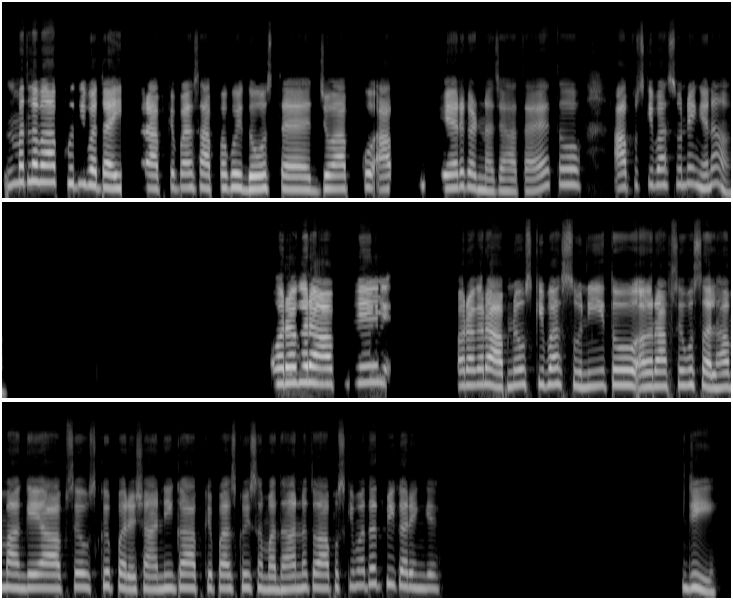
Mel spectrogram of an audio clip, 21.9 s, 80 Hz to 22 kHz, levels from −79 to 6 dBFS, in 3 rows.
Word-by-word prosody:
मतलब 350 +1 +3
आप 340 -1 +5
खुद 320 -2 -4
ही 305 - -1
बताइए 245 -2 +5
अगर 245 +1 -2
आपके 235 +2 -2
पास 250 0 -1
आपका 245 0 -1
कोई 250 0 +1
दोस्त 225 +1 +1
है, 220 -1 +2
जो 205 +4 -2
आपको 230 +2 -2
आप 225 0 -1 0.3
कुछ 280 - -15
शेयर 245 0 0
करना 220 -6 -3
चाहता 195 -1 -8
है, 225 +8 -3
तो 300 -1 -5 0.3
आप 250 +1 0
उसकी 285 +1 -7
बात 295 0 -4
सुनेंगे 295 -4 -4
ना? 240 - -8 2.7
और 315 - +6
अगर 330 +1 +8
आपने 320 +1 +6 0.8
और 280 +1 0
अगर 300 +1 +2
आपने 270 0 +4
उसकी 300 0 -3
बात 305 +1 0
सुनी 275 +1 -2
तो 295 - +1
अगर 265 +1 +3
आपसे 275 +1 +1
वो 295 +1 -2
सलाह 255 -2 +1
माँगे 245 -1 -2
या 245 0 +1
आपसे 235 +2 -5
उसकी 255 +2 -6
परेशानी 230 0 -3
का, 250 0 -3
आपके 245 +1 -6
पास 235 -1 -5
कोई 250 -1 -7
समाधान 225 0 -5
है 250 - -6
तो 250 - -7
आप 240 -1 -3
उसकी 260 +2 -11
मदद 280 +1 -6
भी 310 - -4
करेंगे। 245 -4 -5 2.5
जी। 215 -8 -2
250 Hz, 160 wpm, -21 LUFS, 235-290 Hz, 2.7 s, अगर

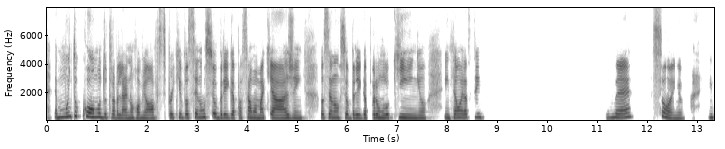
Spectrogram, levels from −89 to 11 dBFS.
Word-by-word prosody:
é 245 - -3
muito 290 +6 +1
cômodo 275 -6 +4
trabalhar 215 -4 -1
no 210 +1 -1
home 210 0 0
office, 205 +1 -2
porque 245 +1 -3
você 235 +2 -1
não 245 +2 0
se 265 +1 -1
obriga 230 -2 +1
a - - -1
passar 225 +1 -2
uma 220 -1 +1
maquiagem, 215 -2 +3 0.4
você 235 +1 -1
não 225 0 0
se 235 +3 -5
obriga 225 0 0
a - - -1
pôr 230 +1 0
um 225 -1 +2
lookinho, 220 -2 +1 0.4
então 235 +2 0
é 235 - +1
assim 250 0 -5 2.5
Né, 245 +4 +1 0.4
sonho. 200 - -1 0.5
En 230 -1 -2
230 Hz, 135 wpm, -23 LUFS, 215-245 Hz, 2.5 s, cômodo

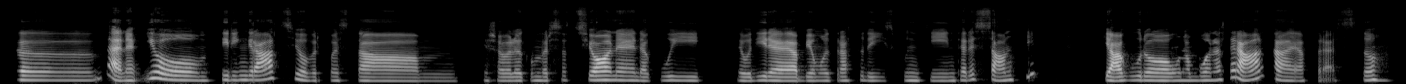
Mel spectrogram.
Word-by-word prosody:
Uhm, 195 +1 -2
bene, 185 -7 +5
io 200 -9 +2
ti 210 +1 -4
ringrazio, 210 +3 0
per 175 0 -13
questa, 170 -2 -1
mhmm, 160 -1 -19 0.2
piacevole 175 -1 -6
conversazione 195 +2 +2
da 170 -1 -5
cui, 180 0 -9 0.3
devo 170 -2 -6
dire, 180 -1 +3
abbiamo 175 +1 -1
tratto 180 +2 -8
degli 175 -2 -11
spunti 180 0 -11
interessanti. 200 - -5 0.7
Ti - - -4
auguro 180 0 +4
una 180 0 -6
buona 190 +2 -4
serata, 220 - +3
e - - -5
a 170 +1 -9
presto. 195 -1 -8
185 Hz, 115 wpm, -24 LUFS, 175-200 Hz, 0.7 s, bene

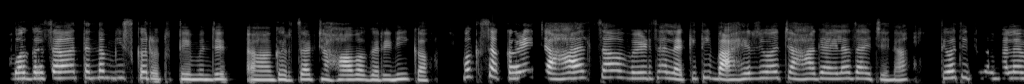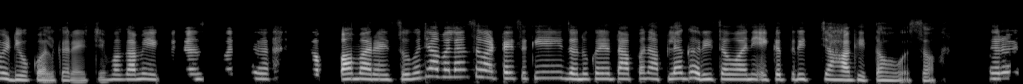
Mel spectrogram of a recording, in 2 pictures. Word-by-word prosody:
मग 275 0 +3
असा 290 +2 +4
त्यांना 300 +1 0
मिस 290 0 -9
करत 290 -2 -1
होते 245 -2 0
म्हणजे 225 +1 +3 0.2
अ, 210 0 +3
घरचा 225 +1 +1
चहा 220 -1 +4
वगैरे, 215 0 +1
नाही 240 +4 +3
का? 200 -2 +2 0.4
मग 345 - -1
सकाळी 315 -4 +3
चहाचा 290 +5 +5
वेळ 275 0 0
झाला, 285 -5 +2
की 270 - -7
ती 310 - -6
बाहेर 235 +3 +6
जेव्हा 290 +2 -1
चहा 255 -2 +1
घ्यायला 265 0 0
जायचे 255 -5 -1
ना, 210 +1 -1 0.4
तेव्हा 300 +1 +3
तिथून 290 -1 -11
आम्हाला 270 +1 -1
व्हिडिओ 210 -6 0
कॉल 100 -1 -3
करायचे. 95 0 -8
मग 230 +1 -5
आम्ही 240 +1 +2
एकमेकांसोबत 245 +3 -7
अ, - - -1 0.5
गप्पा 240 +2 +3
मारायचो. 235 -2 0
म्हणजे 280 +8 -4
आम्हाला 345 -1 +1
असं 345 0 -5
वाटायचं, 280 -4 0
की 290 0 -5
जणू 245 -1 +2
काही 260 -1 0
आता 255 +1 0
आपण 265 +2 -3
आपल्या 250 +1 -1
घरीच 250 -4 -1
आहोत 235 0 0
आणि 235 0 0
एकत्रित 230 +2 -3 0.2
चहा 215 -4 +3
घेत 190 -2 -5
आहोत 185 -1 -3
असं. 175 -1 -9 0.6
तर 265 +1 0
अ, - - -1
250 Hz, 170 wpm, -22 LUFS, 230-280 Hz, 0.6 s, बाहेर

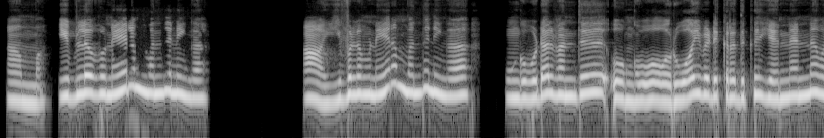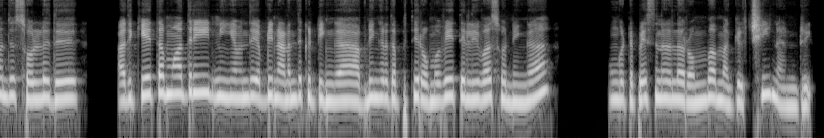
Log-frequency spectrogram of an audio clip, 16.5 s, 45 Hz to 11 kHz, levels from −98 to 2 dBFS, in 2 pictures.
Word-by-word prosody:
ஆமா. 190 -2 -1 0.3
இவ்வளவு 260 +3 +2
நேரம் 315 +2 +2
வந்து, 270 +2 +2
நீங்க 230 -3 0 1.1
ஆ, - - +3 0.3
இவ்வளவு 255 +3 +2
நேரம் 335 +6 0
வந்து 270 +3 +1
நீங்க, 245 -4 +1 0.6
உங்க 220 -1 0
உடல் 250 +4 +2
வந்து, 240 +2 +2 0.3
உங்க 200 -2 0
ஒ - - +2
ஒரு 195 +1 0
ஓய்வெடுக்கிறதுக்கு 235 -2 0 0.2
என்னென்ன, 240 +5 +2
வந்து 240 0 0
சொல்லுது. 210 0 +1 0.6
அதுக்கேத்த 245 +6 0
மாதிரி, 270 +1 +1 0.2
நீங்க 225 -1 +2
வந்து 225 +1 +2
எப்படி 230 +3 -1
நடந்துக்கிட்டிங்க. 205 -2 -1 0.2
அப்படிங்கிறத 215 +2 -1
பத்தி, 235 - -1
ரொம்பவே 200 +4 0
தெளிவா 210 +1 +1
சொன்னீங்க. 190 0 0 0.8
உங்கட்ட 205 -2 -3
பேசுனதில, 215 -1 0
ரொம்ப 205 +4 +1
மகிழ்ச்சி. 185 +7 -3 0.2
நன்றி. 165 +2 -4
225 Hz, 130 wpm, -18 LUFS, 205-255 Hz, 1.1 s, ஆ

